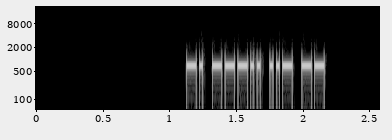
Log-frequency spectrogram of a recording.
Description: Morse code, heard as a keyed tone, about 50 wpm, 700 Hz. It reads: N8UM
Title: Call Signs Repeated 3x - 50wpm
